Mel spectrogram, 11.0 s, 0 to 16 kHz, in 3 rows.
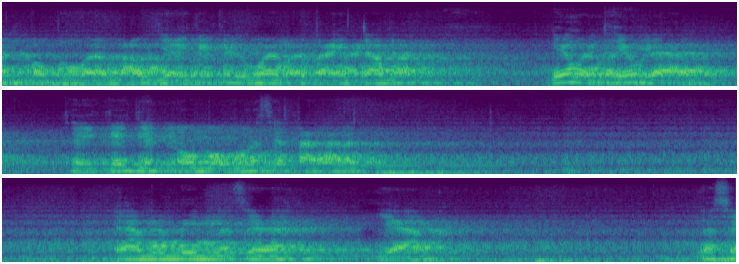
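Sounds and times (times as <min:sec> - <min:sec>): low hall room rumble: 0:00.0 - 0:11.0.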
